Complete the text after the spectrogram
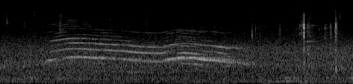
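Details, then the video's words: Cats quarrelling over territory on house roofs: one long, wavering, drawn-out yowl that rises and falls for about two seconds, then two sharp clicks near the end. "Cats quarrel over territory on house rooves"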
